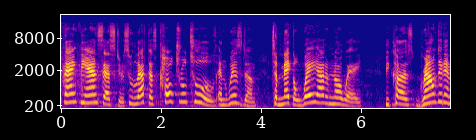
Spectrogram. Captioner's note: applause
